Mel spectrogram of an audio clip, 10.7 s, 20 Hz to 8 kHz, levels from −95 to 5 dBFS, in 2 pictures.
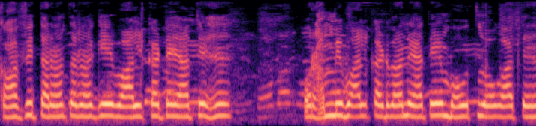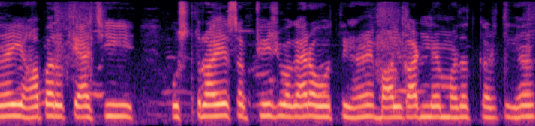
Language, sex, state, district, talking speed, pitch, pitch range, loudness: Hindi, male, Uttar Pradesh, Muzaffarnagar, 195 wpm, 255 Hz, 245-270 Hz, -13 LUFS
